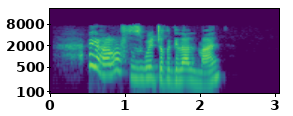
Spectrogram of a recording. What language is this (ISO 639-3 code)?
kab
